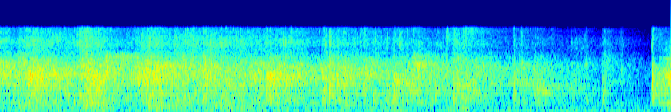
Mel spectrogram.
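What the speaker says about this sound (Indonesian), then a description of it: "Kita beri aplaus untuk para peserta yang akan ikut." An audience at an educational competition event claps for the participants, a dense burst of applause that gradually thins before a short renewed flare at the end.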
